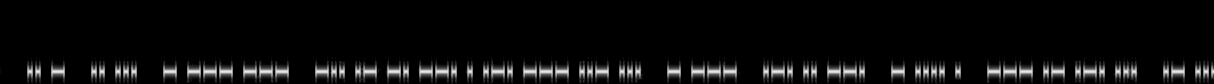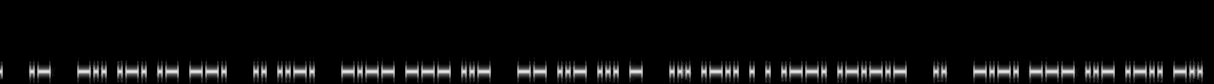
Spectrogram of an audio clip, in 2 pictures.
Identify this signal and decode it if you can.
Morse code, heard as a keyed tone, about 30 wpm, 600 Hz. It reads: IT IS TOO DANGEROUS TO RIG THE OARS AS A DRAG IF YOU MUST SLEEP. I COULD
